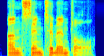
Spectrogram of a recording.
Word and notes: unsentimental: British English

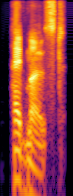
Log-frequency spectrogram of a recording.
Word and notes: headmost: British English

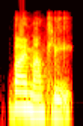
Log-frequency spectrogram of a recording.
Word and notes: bimonthly: Indian

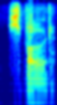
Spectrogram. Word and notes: Spode: American English

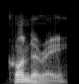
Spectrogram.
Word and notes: quandary: British English

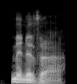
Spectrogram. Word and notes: miniver: British English

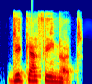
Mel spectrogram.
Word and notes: decaffeinate: Indian

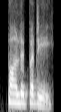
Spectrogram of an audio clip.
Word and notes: polypody: Indian

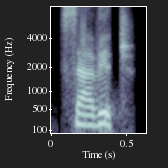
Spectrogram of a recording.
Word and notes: savage: Indian

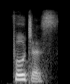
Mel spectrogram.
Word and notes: foetus: Indian

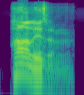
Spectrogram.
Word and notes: holism: British English

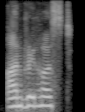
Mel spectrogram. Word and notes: unrehearsed: Indian

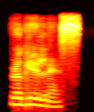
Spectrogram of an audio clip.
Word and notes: regulus: Indian

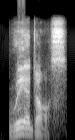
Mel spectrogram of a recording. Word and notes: reredos: British English

